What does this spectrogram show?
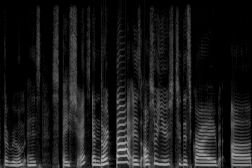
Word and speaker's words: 넓다: This is pronounced like 넓다.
